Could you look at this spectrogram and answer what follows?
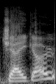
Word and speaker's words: Jago: Jago. There we go. Aaron Jago. So I'll write that down phonetically.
